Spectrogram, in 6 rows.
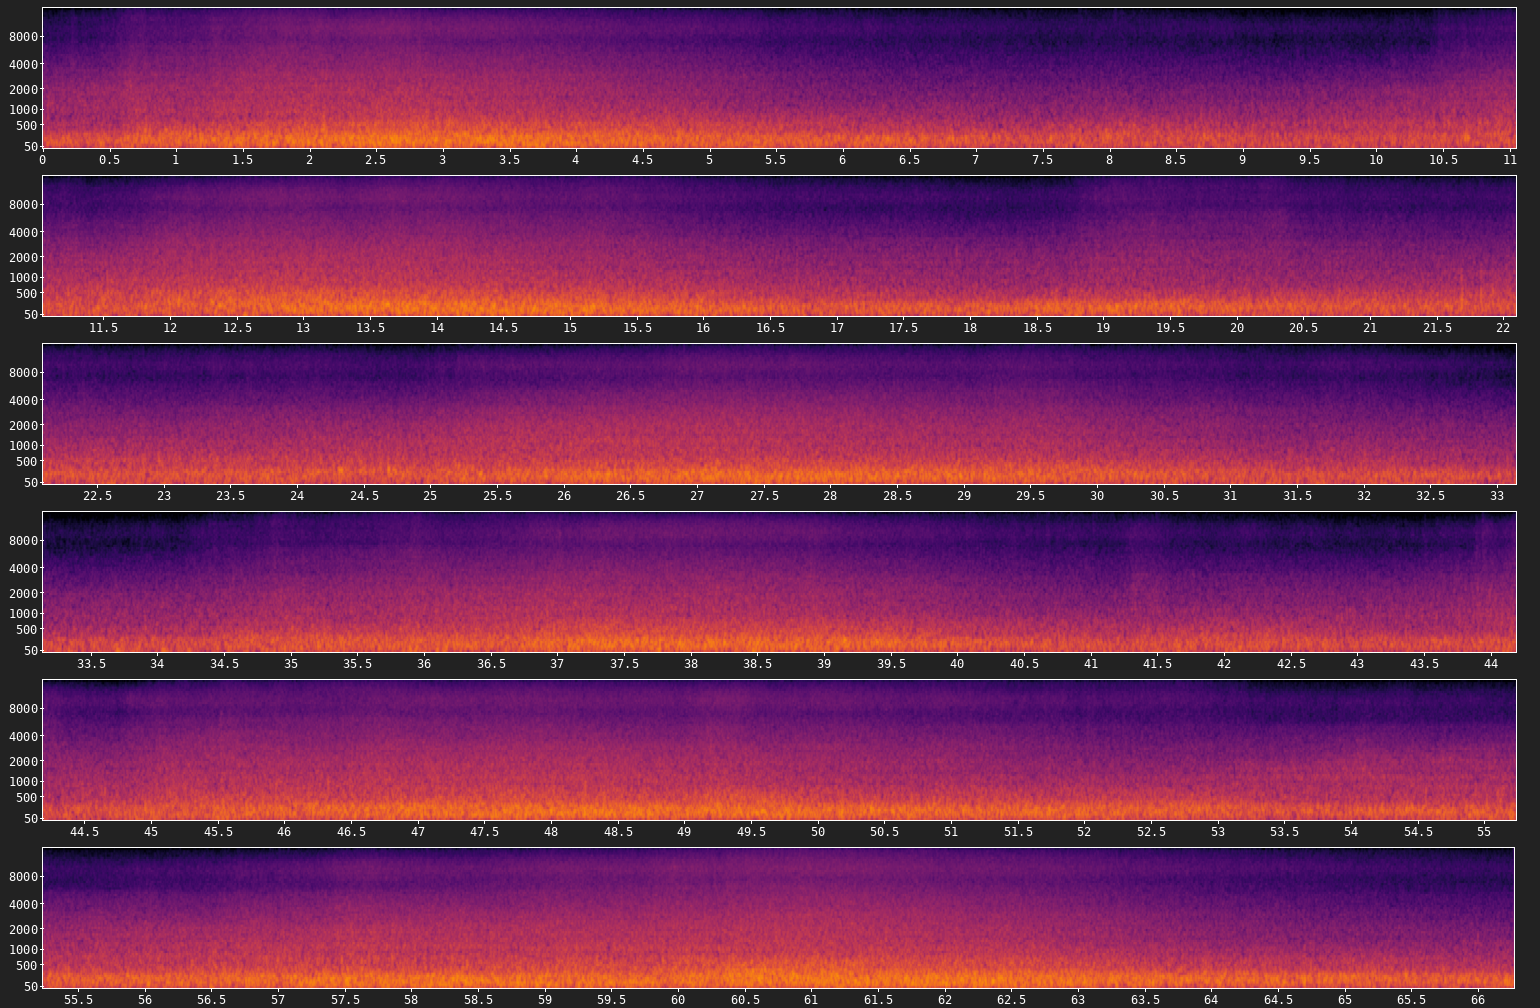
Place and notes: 南田海岸親水公園, 達仁鄉 - Sound of the waves
Sound of the waves, Rolling stones
Zoom H2n MS+XY
Daren Township, 台26線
